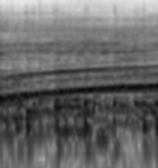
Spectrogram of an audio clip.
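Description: Samba school drum section playing a steady beat, with a long siren-like tone that slides slowly up in pitch and is then held over the drums.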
